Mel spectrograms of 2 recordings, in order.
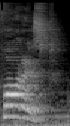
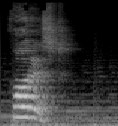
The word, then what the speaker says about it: forest: अगर किसी वर्ड में आर के जस्ट बाद आपको वाउल साउंड सुनाई दे तो आप आर को प्रोनाउंस करेंगे, जैसे फॉरेस्ट, फॉरेस्ट। यहाँ पर स्पेलिंग है FOREST और हमने आर को प्रोनाउंस किया है क्योंकि जब हम इसको प्रोनाउंस कर रहे हैं, वर्ड को बोल रहे हैं फॉरेस्ट, तो र के बाद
